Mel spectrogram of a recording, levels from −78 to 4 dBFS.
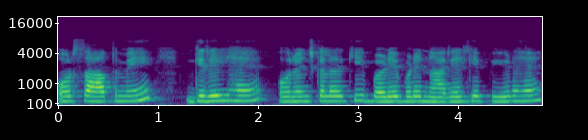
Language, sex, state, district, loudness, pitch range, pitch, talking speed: Hindi, female, Chandigarh, Chandigarh, -18 LUFS, 215-235 Hz, 220 Hz, 175 wpm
